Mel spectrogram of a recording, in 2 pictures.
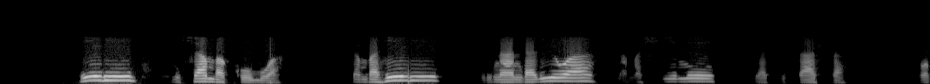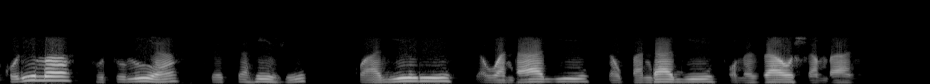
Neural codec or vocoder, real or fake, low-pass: none; real; 3.6 kHz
